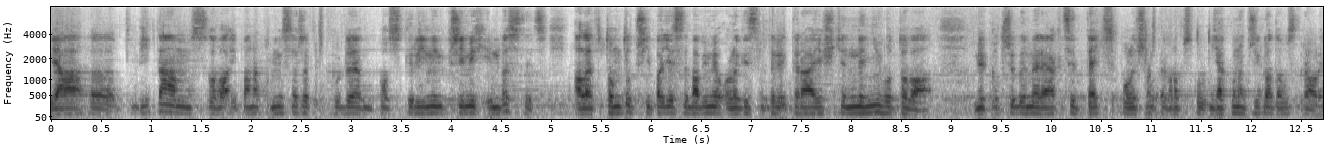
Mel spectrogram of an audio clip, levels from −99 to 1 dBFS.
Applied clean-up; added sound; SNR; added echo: neural separator model SepFormer DNS4.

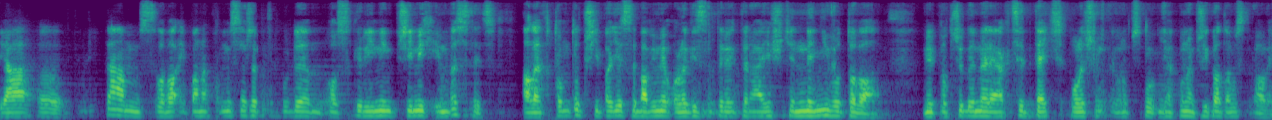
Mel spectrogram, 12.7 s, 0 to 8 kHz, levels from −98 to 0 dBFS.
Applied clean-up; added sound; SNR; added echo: neural mask model DeepFilterNet 3.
